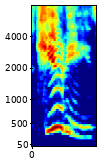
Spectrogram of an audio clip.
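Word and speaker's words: Kuties: So it's Cuties. It's just a different spelling. It's just spelled with a K instead of a C.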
